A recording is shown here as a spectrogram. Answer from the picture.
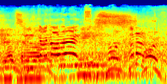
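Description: A man talking, with no other sound standing out.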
